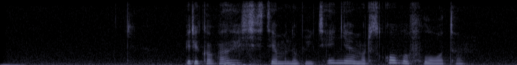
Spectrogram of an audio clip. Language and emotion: Russian, sad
